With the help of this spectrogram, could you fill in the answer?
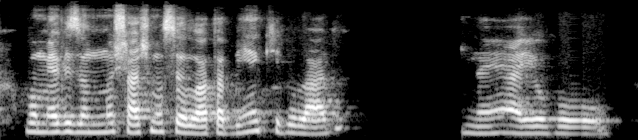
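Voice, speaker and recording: A woman speaks with a fairly low pitch and a dark, mellow tone. Her intonation is fairly even against a quiet background. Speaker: high school chemistry teacher. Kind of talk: online lecture.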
